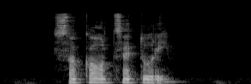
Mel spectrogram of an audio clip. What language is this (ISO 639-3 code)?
slk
